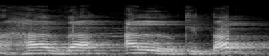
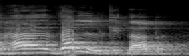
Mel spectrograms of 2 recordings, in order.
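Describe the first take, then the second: First: The 'al' is said separately with its own vowel. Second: The 'l' is merged directly onto 'hadza'. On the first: The speaker calls it wrong. "Ada hamzahnya nggak?" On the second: The speaker calls it right. "Ditambah lam doang kan?"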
